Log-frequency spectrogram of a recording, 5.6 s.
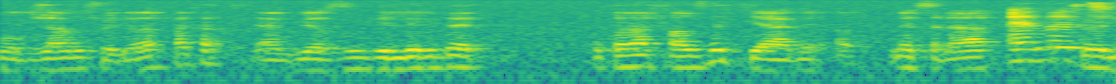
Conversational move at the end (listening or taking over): listening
